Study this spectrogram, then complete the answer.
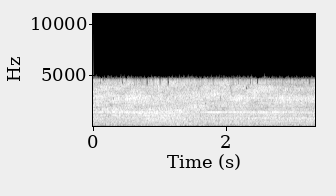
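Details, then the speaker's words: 20-year-old electric vacuum pump on a player piano whose valves and striker pneumatics were never rebuilt: loud steady rushing-air hiss over motor hum, demonstrating heavy leakage spread as many small leaks throughout the mechanism. "because all of this leakage that you hear that's right here this is actually occurring throughout the entire mechanism of the player piano so it's a lot of little leaks"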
